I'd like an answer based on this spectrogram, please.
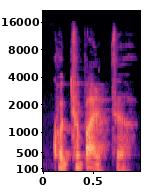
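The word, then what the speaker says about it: Gottwald: 이걸 이해하려고 그러면 그 신학자 가운데 노만 갓월드라고 하는 고트발트, 독일어서 발음한 고트발트인데, 이 신학자가 설명한 것을 들어줄 필요가 있어요.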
